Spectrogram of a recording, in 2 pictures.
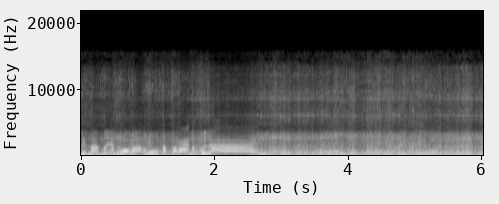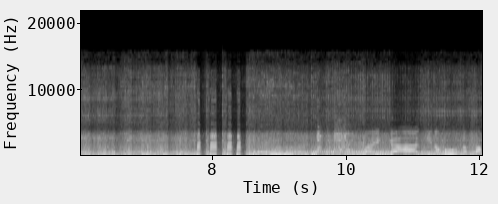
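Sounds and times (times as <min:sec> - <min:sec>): motorcycle engine running: 0:00.0 - 0:12.0
vehicle horn beeps: 0:07.7 - 0:08.6, 0:09.5 - 0:10.2.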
